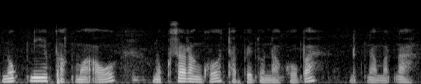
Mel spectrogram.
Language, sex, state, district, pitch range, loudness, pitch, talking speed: Garo, male, Meghalaya, North Garo Hills, 105-140 Hz, -21 LUFS, 115 Hz, 100 wpm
